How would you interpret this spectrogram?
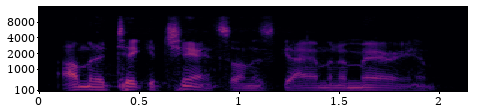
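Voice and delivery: low, soft, private vow; hushed resolve. Retold or imitated. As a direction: say it softly, almost to yourself. Ruth's private decision, voiced in story.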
